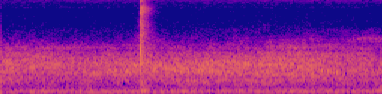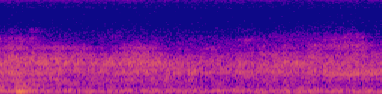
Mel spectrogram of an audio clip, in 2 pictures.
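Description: Quiet outdoor background hiss with one sharp click about a second in and a soft low thump a little after the middle.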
